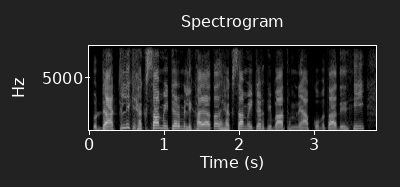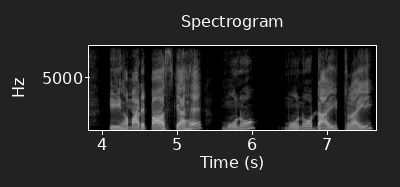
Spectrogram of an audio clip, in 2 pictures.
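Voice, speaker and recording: Slow, deliberate male lecturer. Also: sits high, a little mellow, clean tone, no echo, studio quality. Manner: slow, deliberate, repeats terms and greets students by name. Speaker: English literature teacher. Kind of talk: live online lecture in Hinglish.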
